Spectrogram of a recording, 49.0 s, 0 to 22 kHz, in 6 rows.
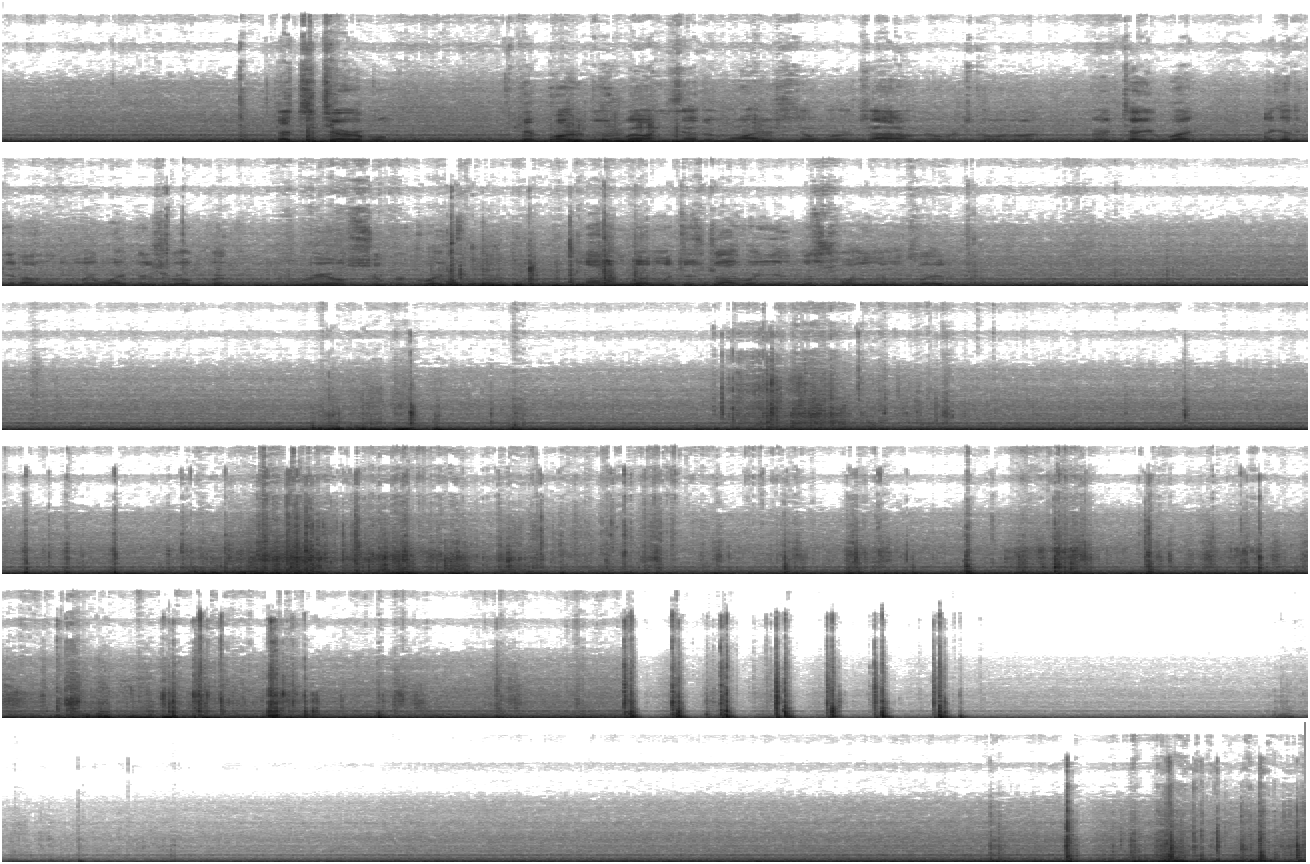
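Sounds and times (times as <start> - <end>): diesel truck engine running: 0.0 - 48.9
scraping and knocking: 1.5 - 7.0, 7.9 - 15.2, 18.2 - 19.8, 20.7 - 22.8, 23.6 - 38.8, 47.0 - 48.9.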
